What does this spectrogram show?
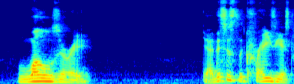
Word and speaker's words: Woolfardisworthy: This one is pronounced "Wolsery" Woolfardisworthy. Yeah, this is the craziest one perhaps right - Woolfardisworthy. We're just skipping out a lot of the middle part.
